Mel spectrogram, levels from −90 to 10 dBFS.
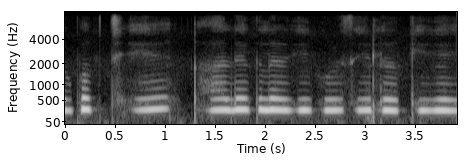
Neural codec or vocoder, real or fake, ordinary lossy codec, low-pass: none; real; none; 7.2 kHz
